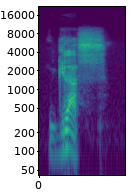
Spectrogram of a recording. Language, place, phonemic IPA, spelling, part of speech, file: Occitan, Béarn, /ˈɡlas/, glaç, noun, LL-Q14185 (oci)-glaç.wav
- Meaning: alternative form of glaça (“ice”)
